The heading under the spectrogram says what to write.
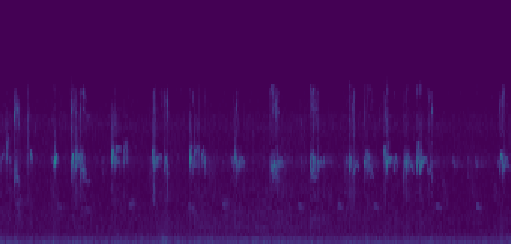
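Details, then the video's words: House sparrow parents feeding two small chicks; shrill, high-pitched peeping comes in short clustered bursts several times a second, fairly faint above a low background rumble. "HOUSE-SPARROW BIRDS FEED THE TWO LITTLE BIRDS"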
